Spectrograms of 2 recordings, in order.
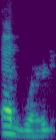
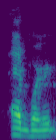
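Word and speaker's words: Eadweard: Uh it's a weird spelling, but it's pronounced Edward. It's E A D W E A R D Edward, which was a about a guy who did a lot of uh nude photography.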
